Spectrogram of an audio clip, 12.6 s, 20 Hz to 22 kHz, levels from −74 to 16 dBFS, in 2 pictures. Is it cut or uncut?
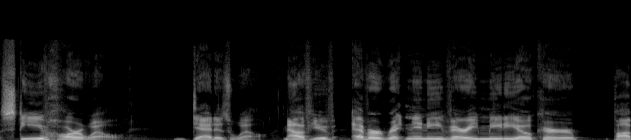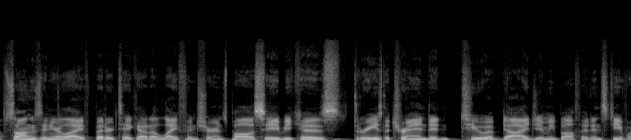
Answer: cut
